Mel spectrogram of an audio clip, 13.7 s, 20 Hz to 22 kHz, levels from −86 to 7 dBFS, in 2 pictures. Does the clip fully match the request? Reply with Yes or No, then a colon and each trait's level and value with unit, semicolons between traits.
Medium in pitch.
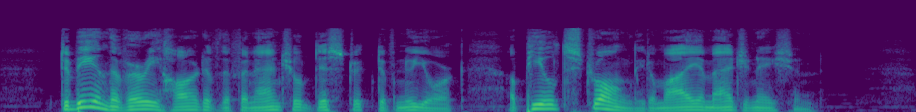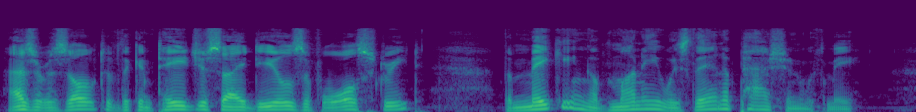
No: low, 110 Hz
